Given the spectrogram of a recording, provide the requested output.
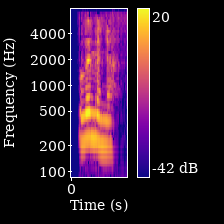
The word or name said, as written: limina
